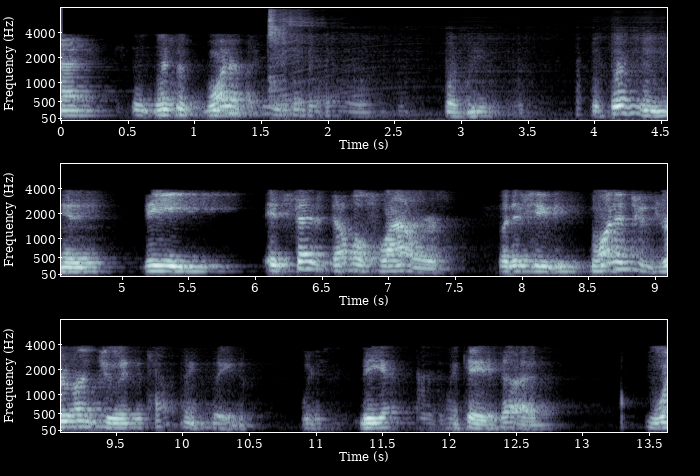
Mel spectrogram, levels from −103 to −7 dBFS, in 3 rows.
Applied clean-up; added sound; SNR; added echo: neural mask model DeepFilterNet 3.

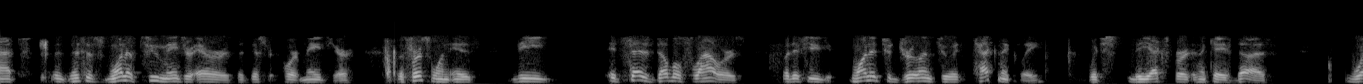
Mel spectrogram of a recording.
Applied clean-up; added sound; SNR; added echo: none; none; none; none.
